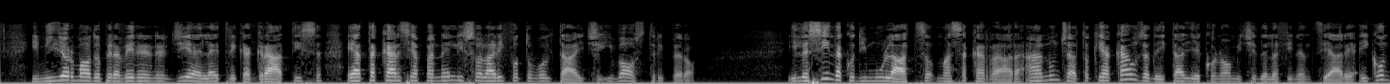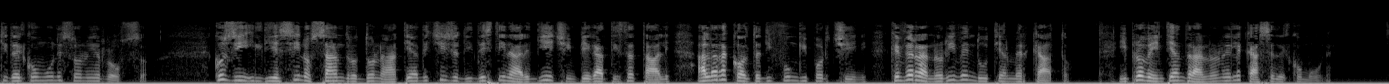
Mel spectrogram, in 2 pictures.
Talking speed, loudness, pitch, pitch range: 150 wpm, -28 LUFS, 150 Hz, 125-170 Hz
